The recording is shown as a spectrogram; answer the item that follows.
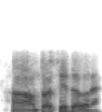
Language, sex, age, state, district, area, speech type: Odia, male, 18-30, Odisha, Dhenkanal, rural, conversation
